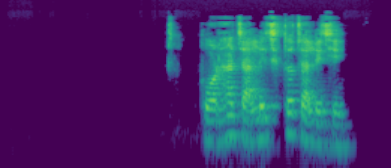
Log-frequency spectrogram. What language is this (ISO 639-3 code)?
ori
